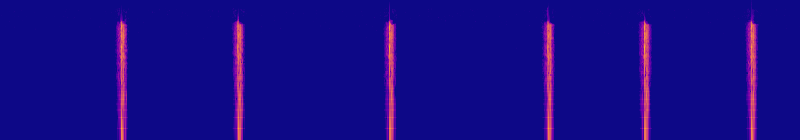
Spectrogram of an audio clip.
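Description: Computer mouse clicks: six single, sharp clicks at irregular intervals about a second apart, with dead silence between them.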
